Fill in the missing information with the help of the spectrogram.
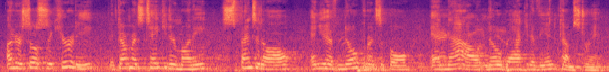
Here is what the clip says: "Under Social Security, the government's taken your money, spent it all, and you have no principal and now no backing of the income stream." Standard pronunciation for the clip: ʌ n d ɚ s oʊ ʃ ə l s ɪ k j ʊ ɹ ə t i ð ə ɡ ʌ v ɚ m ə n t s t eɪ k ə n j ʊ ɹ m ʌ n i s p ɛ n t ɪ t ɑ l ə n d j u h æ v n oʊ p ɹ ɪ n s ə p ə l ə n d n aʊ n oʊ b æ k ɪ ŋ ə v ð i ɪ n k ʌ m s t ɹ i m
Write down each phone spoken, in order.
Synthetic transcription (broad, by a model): ʌ n d ɚ s oʊ ʃ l s ɪ k j ʊ ɹ ə t i ð ə ɡ ʌ v ɚ m ə n t s t eɪ k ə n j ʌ ɹ m ʌ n i s p ɛ n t ɪ t ɑ l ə n j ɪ v n oʊ p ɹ ɪ n s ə p l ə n n aʊ n oʊ b æ k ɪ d ə v ð i ɪ n k ʌ m s t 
